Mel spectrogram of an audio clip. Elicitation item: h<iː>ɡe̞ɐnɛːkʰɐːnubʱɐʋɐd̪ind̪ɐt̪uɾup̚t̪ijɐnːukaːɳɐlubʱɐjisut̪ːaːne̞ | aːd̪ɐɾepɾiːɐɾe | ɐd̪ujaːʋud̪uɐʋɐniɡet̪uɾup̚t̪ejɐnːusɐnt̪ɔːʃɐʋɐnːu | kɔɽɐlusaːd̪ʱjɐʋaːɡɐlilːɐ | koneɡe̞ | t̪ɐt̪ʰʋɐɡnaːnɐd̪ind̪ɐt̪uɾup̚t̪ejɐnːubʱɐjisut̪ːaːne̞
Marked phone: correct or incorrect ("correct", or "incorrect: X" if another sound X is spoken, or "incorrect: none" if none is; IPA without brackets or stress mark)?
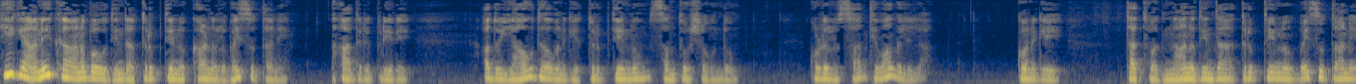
correct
